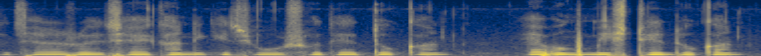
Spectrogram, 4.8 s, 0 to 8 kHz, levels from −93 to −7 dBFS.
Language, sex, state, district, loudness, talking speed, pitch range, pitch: Bengali, female, Tripura, West Tripura, -18 LUFS, 115 wpm, 225-230 Hz, 230 Hz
